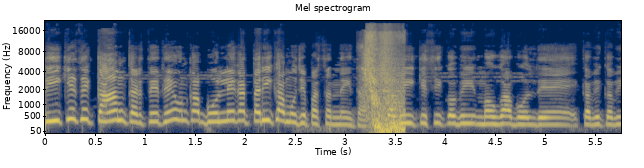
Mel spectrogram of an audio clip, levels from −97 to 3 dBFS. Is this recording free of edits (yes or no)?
no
